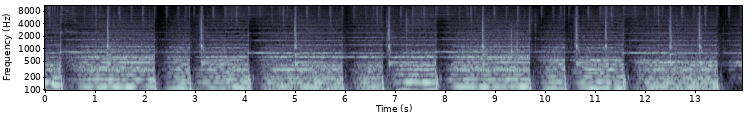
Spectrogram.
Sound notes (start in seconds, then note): none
